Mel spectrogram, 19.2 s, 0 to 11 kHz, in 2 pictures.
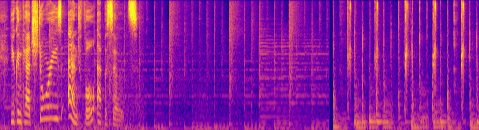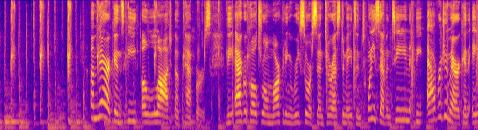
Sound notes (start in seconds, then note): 3.8 upbeat music; 7.0 rhythmic music; 8.0 snapping fingers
